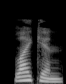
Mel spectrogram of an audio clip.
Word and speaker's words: lichen: R-H-Y-T-H-M. Question 2. The plant whose name is pronounced, lichen, is spelled this way. The answer? L-I-C-H-E-N.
